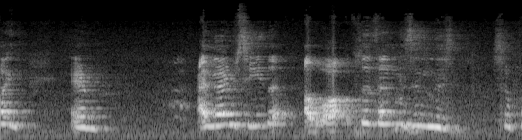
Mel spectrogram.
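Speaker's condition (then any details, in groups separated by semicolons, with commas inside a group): Cerebral palsy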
